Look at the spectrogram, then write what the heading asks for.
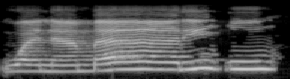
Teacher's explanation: Wamariqu ma dibaca panjang dua harakat.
